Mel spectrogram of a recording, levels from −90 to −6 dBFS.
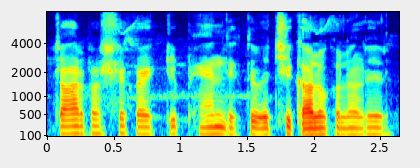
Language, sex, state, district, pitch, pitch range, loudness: Bengali, female, West Bengal, Alipurduar, 120 Hz, 110-125 Hz, -23 LUFS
